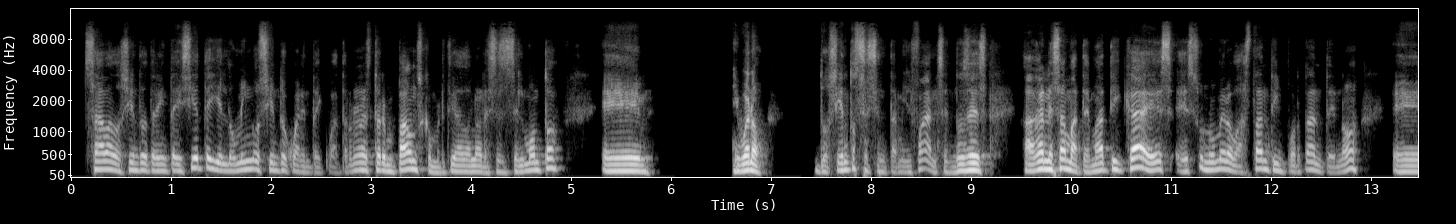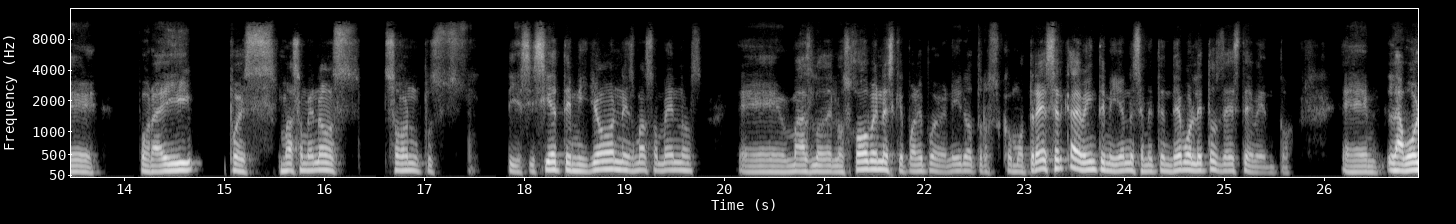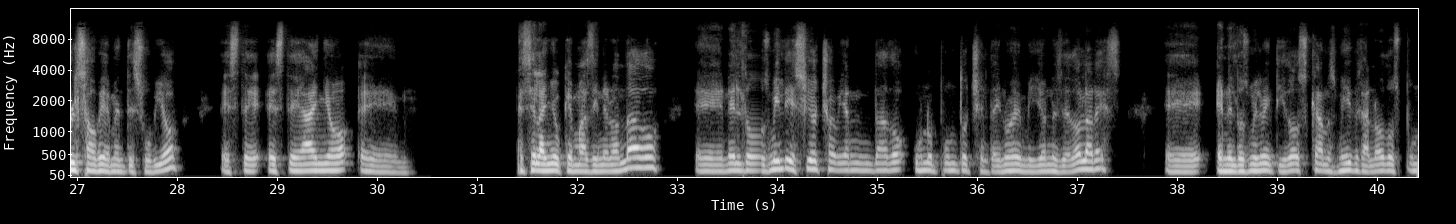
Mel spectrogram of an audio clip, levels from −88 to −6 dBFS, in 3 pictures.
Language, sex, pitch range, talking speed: Spanish, male, 130-160 Hz, 160 wpm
